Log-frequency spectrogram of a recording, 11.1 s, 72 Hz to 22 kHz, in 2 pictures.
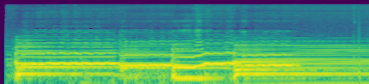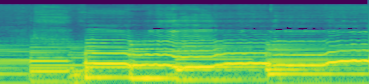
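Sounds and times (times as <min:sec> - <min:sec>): man humming melody: 0:00.1 - 0:04.8, 0:06.0 - 0:11.0.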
